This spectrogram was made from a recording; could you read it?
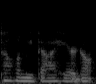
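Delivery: reenacted crying voice. Retelling being with the ER doctor, retelling crying and pleading. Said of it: "And I'm crying".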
